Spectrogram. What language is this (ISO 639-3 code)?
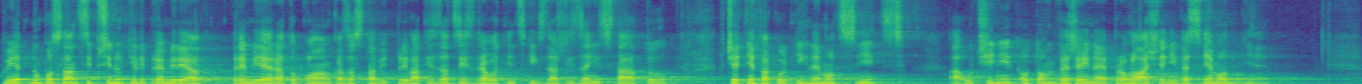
ces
